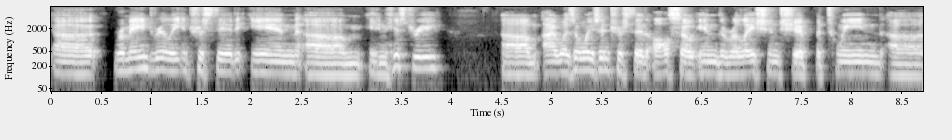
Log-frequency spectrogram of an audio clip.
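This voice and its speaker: Hesitant middle-aged American man. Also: medium pitch. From United States (New Jersey). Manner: hesitant, many fillers and restarts. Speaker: history professor, podcast guest. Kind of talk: interview answers.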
